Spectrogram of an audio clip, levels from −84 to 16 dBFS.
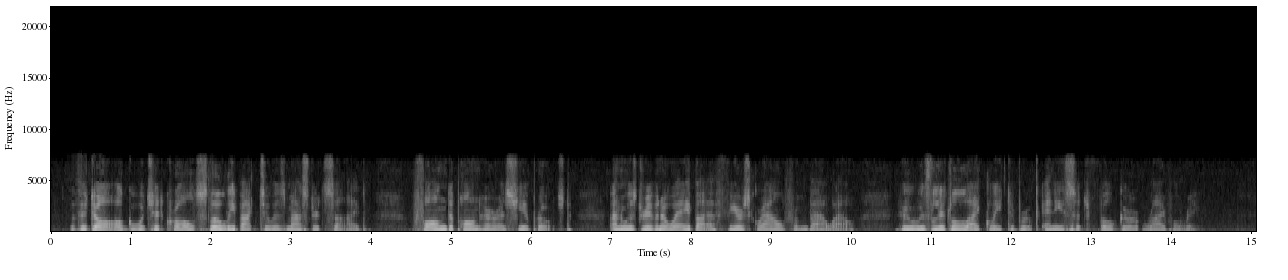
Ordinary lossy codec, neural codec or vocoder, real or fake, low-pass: Opus, 16 kbps; none; real; 7.2 kHz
